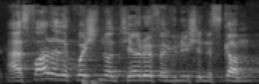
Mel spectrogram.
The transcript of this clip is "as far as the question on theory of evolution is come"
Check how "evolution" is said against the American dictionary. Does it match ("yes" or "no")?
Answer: yes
